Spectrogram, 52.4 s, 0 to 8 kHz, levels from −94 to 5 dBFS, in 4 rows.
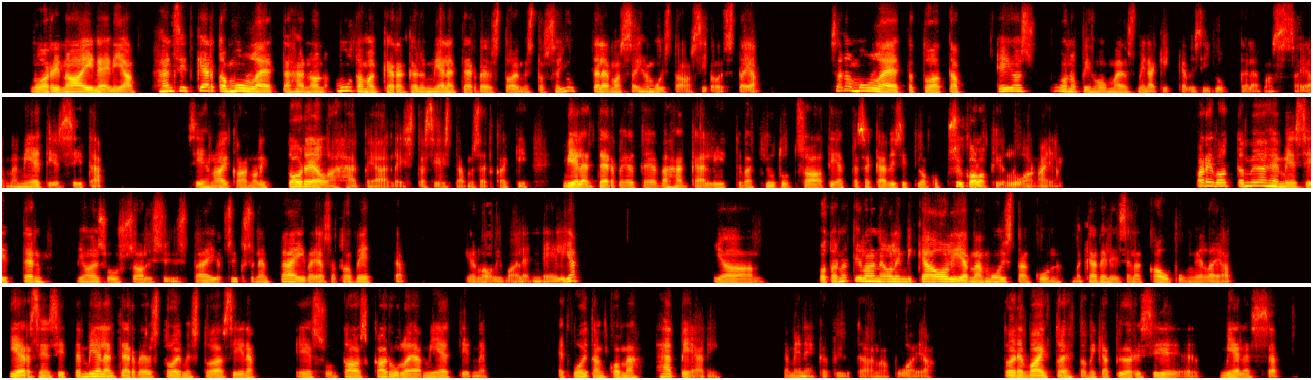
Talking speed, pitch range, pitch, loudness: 125 wpm, 135-175 Hz, 150 Hz, -29 LUFS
